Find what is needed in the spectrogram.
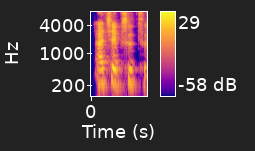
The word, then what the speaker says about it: Hatshepsut: Après, du coup, on a fait le temple de Hatshepsut. Hatshepsut, ouais.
